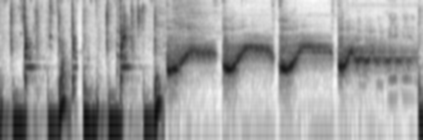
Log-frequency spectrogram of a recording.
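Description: Comedy background music: a tabla-style drum beat that stops about one and a half seconds in, then about four rising, springy 'boing' slides follow one after another as a comic sound effect.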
